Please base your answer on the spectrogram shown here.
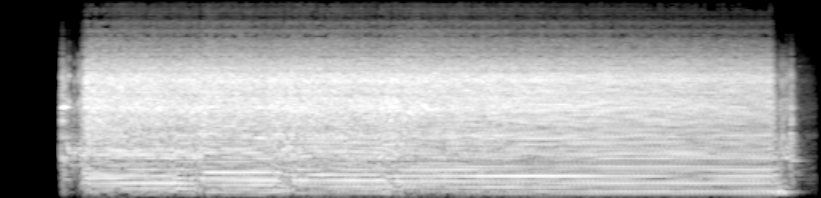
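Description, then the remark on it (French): A heavily distorted electric guitar plays a sequence of power chords from D that seem to step further downward in pitch, using chord inversions with the fifth doubled in the bass, loud and sustained for about five seconds with no voices, then cuts off abruptly. “On a l'impression que les accords suivants étaient comme plus graves, que je pouvais continuer de descendre.”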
